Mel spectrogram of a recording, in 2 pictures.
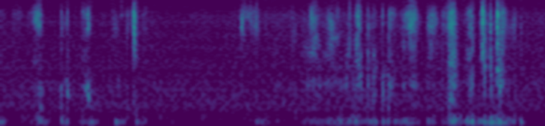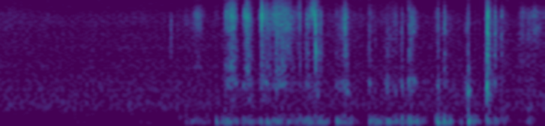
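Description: Fingernails scratch and rub the front and padded rim of a soft, hollow black and green fabric climbing chalk bag. Bursts of dry, scratchy rubbing with a low fabric rustle and bright edges come in two main spells, separated by quiet pauses.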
